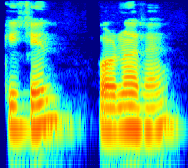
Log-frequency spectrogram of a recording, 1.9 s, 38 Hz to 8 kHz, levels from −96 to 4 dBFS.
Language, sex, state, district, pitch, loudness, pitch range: Hindi, male, Bihar, Supaul, 140 Hz, -19 LUFS, 135-155 Hz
